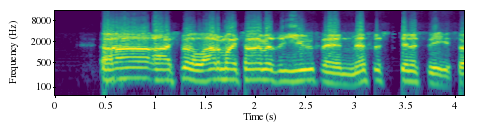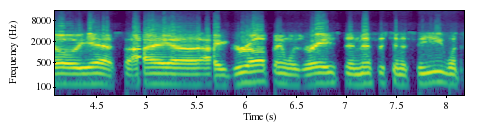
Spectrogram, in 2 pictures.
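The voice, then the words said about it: Noticeable regional accent. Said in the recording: “a bit of an accent coming our way through the phones”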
